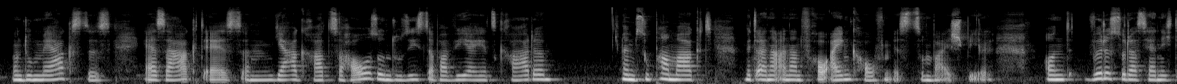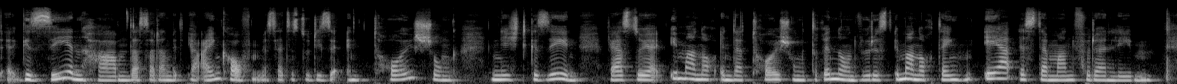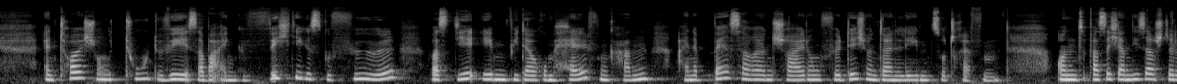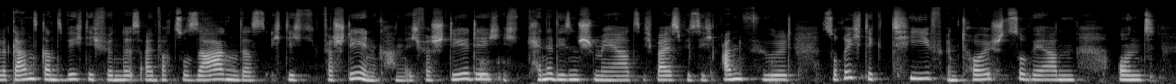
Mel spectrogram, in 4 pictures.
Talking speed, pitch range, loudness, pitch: 175 wpm, 205-235 Hz, -21 LUFS, 215 Hz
